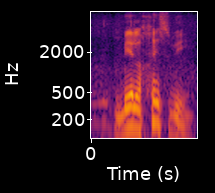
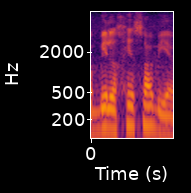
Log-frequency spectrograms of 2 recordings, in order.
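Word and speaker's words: بالخصب: Bil khisbi atau bil khisabi apa? Bil khisbi. Khisbi bacanya.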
